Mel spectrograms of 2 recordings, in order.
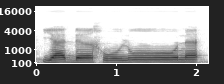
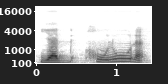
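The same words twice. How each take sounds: First: The d sound is bounced lightly and flows. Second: The d sound is abruptly cut off. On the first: The speaker calls it right. "suaranya mengalir dan dipantulkan secara ringan" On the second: The speaker calls it wrong. "bukan yadkhuluna, yadkhuluna. Jadi suaranya seperti diputus, tidak"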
